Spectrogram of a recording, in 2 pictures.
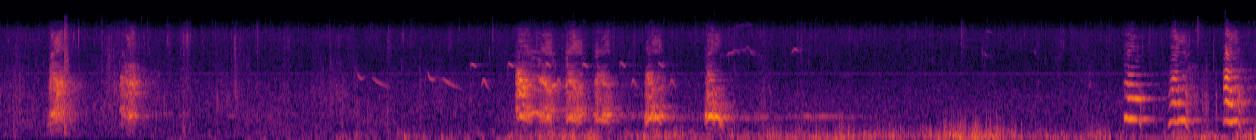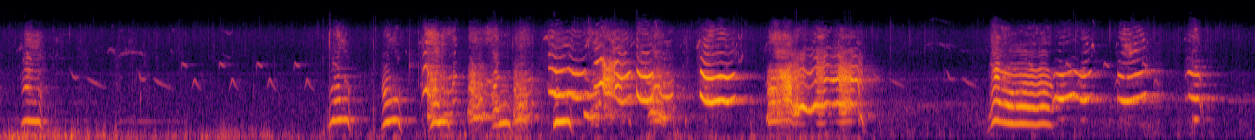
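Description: A hunting dog on a February rabbit run after a downpour gives bursts of high barking, yelps and whimpering howls, growing more frantic toward the end, with quiet outdoor background between the calls.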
